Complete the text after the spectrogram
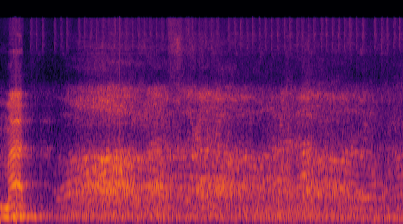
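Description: An elderly man speaks steadily into a microphone, heard through a loudspeaker.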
